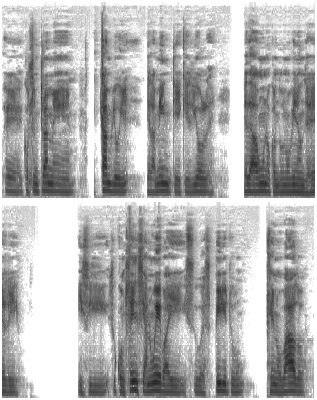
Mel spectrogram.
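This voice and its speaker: A man from New York with a New York Spanish accent, giving a nervous, halting personal testimony in church. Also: mid-range voice, dark tone.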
